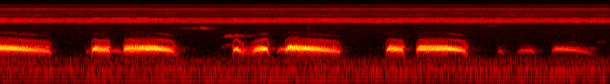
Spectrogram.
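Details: In the cold rainy season, a Spotted Dove (tekukur) coos at a decoy trapping site. Mellow low calls come in bursts, with short notes and long sliding coos close together. A quiet trailing note closes the clip over a steady electronic whine.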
